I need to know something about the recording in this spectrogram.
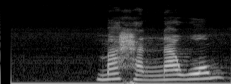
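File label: "Huésped", Q'anjob'al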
